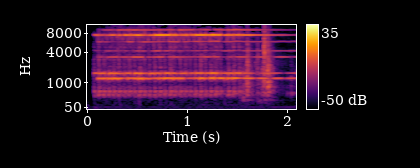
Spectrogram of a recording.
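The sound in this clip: A telephone bell rings in one continuous, bright, steady trill lasting about two seconds, with no voices.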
